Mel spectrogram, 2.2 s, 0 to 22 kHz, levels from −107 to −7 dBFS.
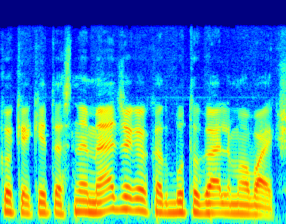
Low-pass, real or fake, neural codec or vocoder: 14.4 kHz; real; none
